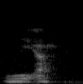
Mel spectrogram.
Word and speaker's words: meter: in there as well, meter. So you're rolling the R, you're missing out the T.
